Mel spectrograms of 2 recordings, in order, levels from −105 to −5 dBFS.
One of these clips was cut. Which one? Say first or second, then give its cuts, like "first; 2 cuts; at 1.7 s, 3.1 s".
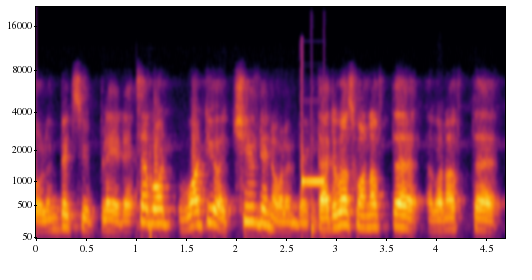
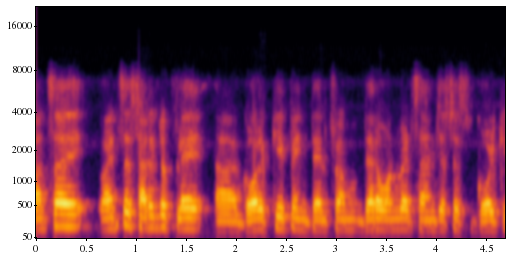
first; 2 cuts; at 1.0 s, 2.8 s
